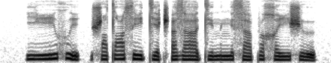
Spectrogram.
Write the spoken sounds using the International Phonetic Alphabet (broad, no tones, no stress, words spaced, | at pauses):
jiːxʷi | ʃutˤuːsiː tʲat͡ʃʼazaː tʲɯnɛŋe sapɯ χiː ʃɯ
